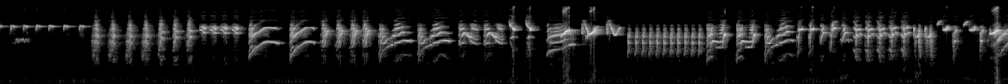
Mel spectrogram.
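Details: Red siskin singing to instruct young birds: a steady high whistle, then a long varied sequence of fast twitters, upslurred chirps and a buzzy trill segment, continuous and high-pitched throughout.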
